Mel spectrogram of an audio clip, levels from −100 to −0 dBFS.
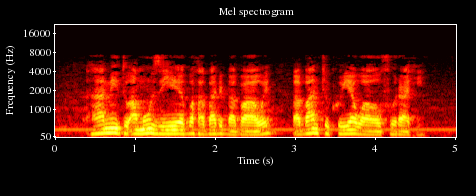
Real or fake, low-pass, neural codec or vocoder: real; 7.2 kHz; none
